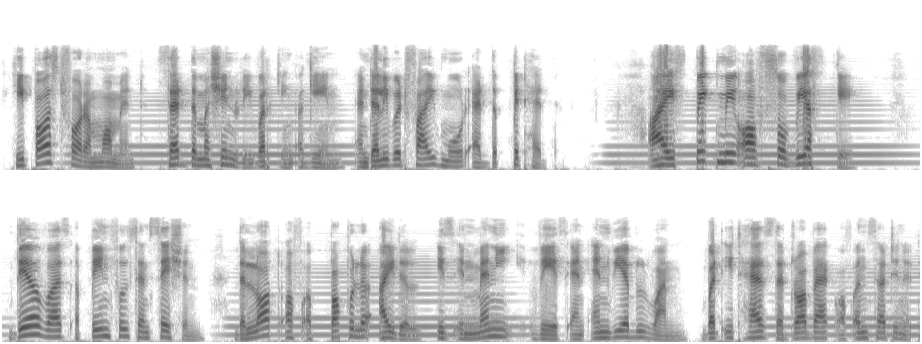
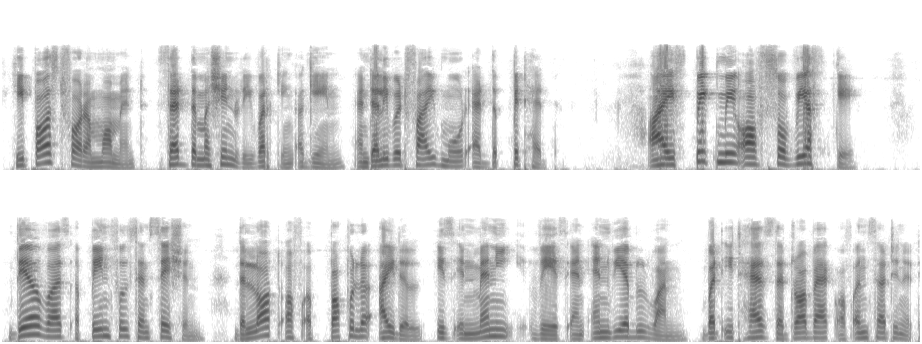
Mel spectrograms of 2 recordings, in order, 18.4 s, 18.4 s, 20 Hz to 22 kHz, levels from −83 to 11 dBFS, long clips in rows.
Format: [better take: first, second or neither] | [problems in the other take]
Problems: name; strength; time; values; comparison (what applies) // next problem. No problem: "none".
second | background sound (Wind instrument, woodwind instrument); 17 dB below the speech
